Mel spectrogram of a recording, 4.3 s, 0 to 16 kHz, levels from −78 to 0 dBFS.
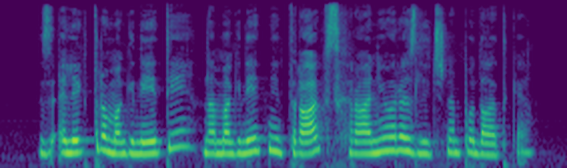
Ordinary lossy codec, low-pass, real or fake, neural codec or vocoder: AAC, 64 kbps; 14.4 kHz; real; none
